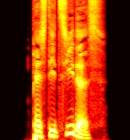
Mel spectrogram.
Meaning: genitive singular of Pestizid
- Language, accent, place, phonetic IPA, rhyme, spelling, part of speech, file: German, Germany, Berlin, [pɛstiˈt͡siːdəs], -iːdəs, Pestizides, noun, De-Pestizides.ogg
